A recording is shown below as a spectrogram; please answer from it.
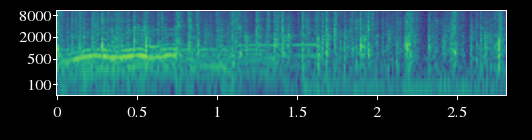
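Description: Applause from a crowd at an autumn hiking rally with former party leader Moon Jae-in, with a voice calling out over the start and then scattered clapping bursts continuing near and fairly loud.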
